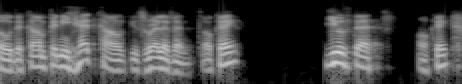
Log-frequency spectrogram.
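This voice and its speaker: Lively intonation marks this man's medium-pitched voice. His pace is fairly slow. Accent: non-native. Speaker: company CEO, webinar presenter. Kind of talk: webinar presentation. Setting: online webinar. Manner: halting, with fillers and repetitions.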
